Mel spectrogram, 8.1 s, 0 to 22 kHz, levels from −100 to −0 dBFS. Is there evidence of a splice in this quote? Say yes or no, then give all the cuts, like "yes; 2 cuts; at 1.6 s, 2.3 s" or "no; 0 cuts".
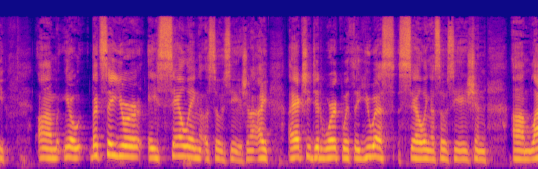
no; 0 cuts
